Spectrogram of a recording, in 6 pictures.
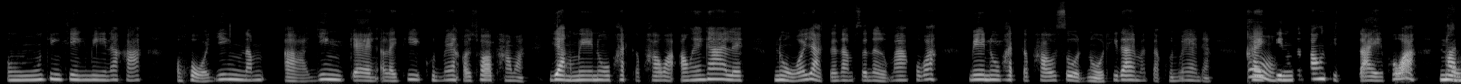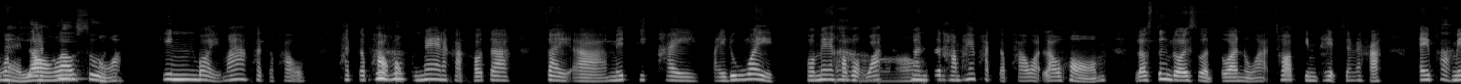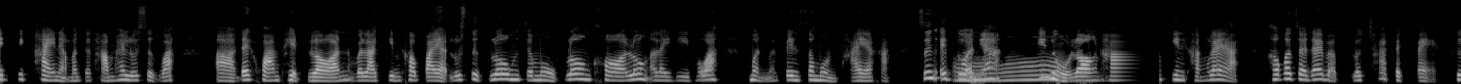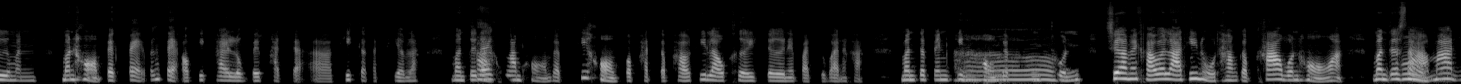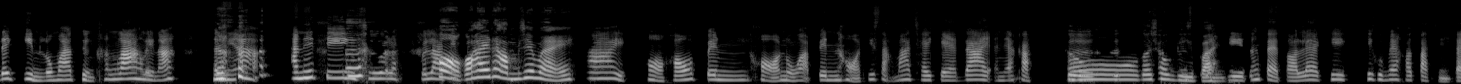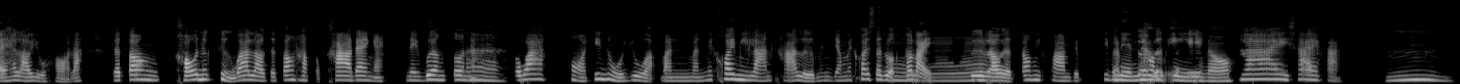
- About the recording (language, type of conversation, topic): Thai, podcast, อะไรคือสิ่งที่ทำให้คุณรู้สึกว่านี่คือบ้านของคุณ?
- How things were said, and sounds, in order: tapping; distorted speech; laugh; other background noise; laugh; unintelligible speech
